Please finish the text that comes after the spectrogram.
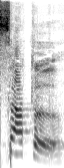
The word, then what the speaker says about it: subtle: say this it's subtle the b is silent next it's a yacht the ch h are silent right in this How do we pronounce it?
